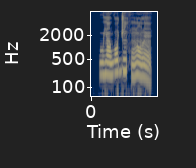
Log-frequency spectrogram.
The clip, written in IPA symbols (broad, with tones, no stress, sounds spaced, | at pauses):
u˧ j ã˧ w ɔ˦ d͡ʒ ĩ˦˨ f ũ˨˦ l ɔ̃˧ l ɛ̃˨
